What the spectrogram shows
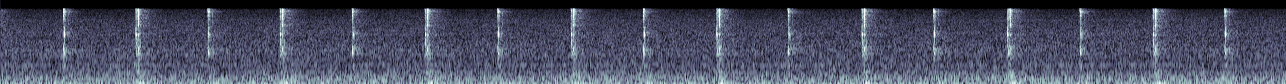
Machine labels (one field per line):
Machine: valve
